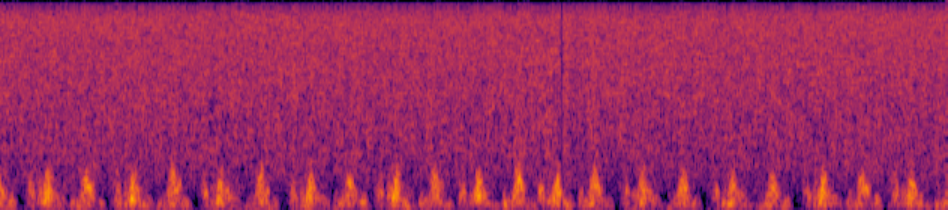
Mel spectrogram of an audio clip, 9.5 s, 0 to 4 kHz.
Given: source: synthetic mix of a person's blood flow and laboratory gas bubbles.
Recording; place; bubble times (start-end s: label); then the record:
Doppler ultrasound of blood flow; precordium
no bubbles
From the record:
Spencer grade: 0 (complete lack of bubble signals)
